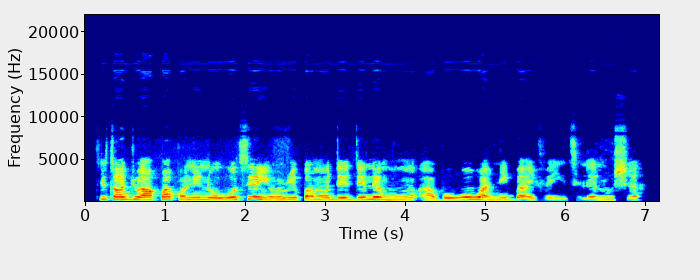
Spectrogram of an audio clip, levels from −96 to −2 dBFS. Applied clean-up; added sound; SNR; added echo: none; none; none; none.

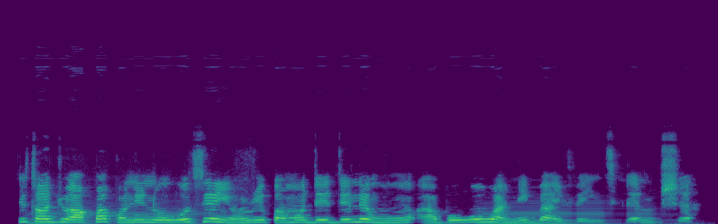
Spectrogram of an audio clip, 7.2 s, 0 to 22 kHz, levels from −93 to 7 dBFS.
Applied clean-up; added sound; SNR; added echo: neural mask model DeepFilterNet 3.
